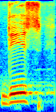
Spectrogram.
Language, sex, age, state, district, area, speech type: Maithili, female, 60+, Bihar, Darbhanga, urban, spontaneous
